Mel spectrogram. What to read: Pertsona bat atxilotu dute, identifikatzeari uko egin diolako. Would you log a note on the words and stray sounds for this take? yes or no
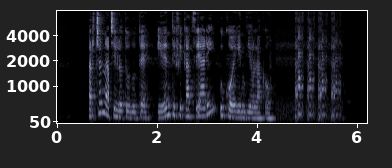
yes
